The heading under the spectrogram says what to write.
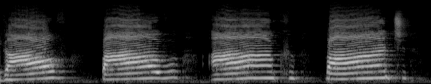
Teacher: हम मुंह से भी बोल रहे हैं नाक से भी बोल रहे हैं इसलिए अनुनासिक कहते हैं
